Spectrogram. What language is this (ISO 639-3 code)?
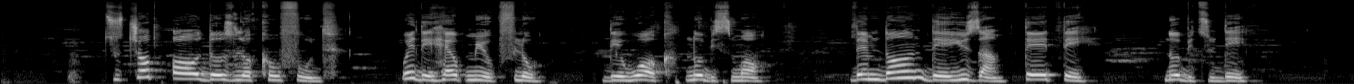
pcm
